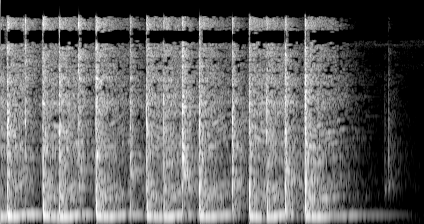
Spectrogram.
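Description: A rope-laced folk drum beaten in a quick, even rhythm, each stroke carrying a low note that dips in pitch and comes back. The beats fade out about three and a half seconds in, closing the devotional song.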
